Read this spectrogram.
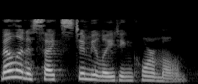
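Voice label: "Melanocyte-stimulating hormone", English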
